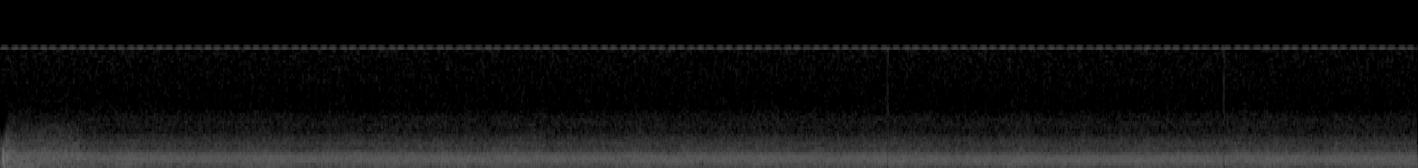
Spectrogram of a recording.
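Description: Steady static hiss with a constant low hum from a radio receiver, with nobody transmitting on the channel.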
